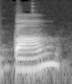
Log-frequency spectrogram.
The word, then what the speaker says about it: palm: हम बाम बोलते हैं, इसको हम पालम नहीं पाम पढ़ते हैं।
